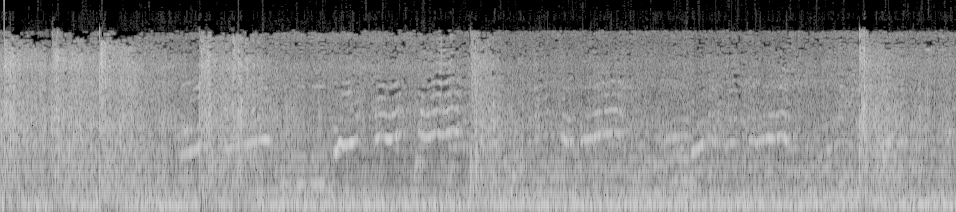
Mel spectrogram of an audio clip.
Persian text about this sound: ویدیوهای منتشر شده در شبکه‌های اجتماعی نشان می‌دهد که معترضان به سوی این نهاد انتظامی سنگ پرتاب می‌کنند و در پس زمینه صدای شلیک گلوله شنیده می‌شود.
